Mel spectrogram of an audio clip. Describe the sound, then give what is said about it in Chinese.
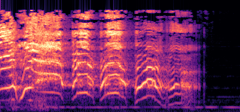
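A voice imitates a young wife screaming in fright after seeing an old woman's face behind a glass window: a loud, high-pitched cry broken into four quick rising-and-falling wails, lasting a couple of seconds before cutting off abruptly. “这才懂得叫唤，连滚带爬的把这灯就给打开了。”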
